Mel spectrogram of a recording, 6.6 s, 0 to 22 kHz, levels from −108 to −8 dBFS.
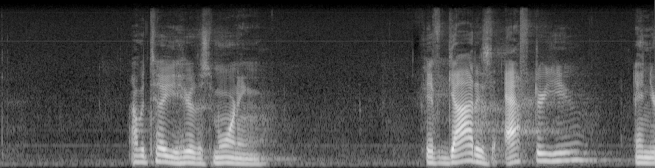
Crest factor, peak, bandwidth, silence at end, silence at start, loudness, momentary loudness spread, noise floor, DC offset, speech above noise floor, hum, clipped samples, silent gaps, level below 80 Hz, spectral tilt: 24 dB; -6 dBFS; 17.5 kHz; 0 s; 1.3 s; -27 LUFS; 15 LU; -63 dBFS; under 0.1%; 36 dB; none; under 0.1%; none; -76 dBFS; -6 dB/octave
